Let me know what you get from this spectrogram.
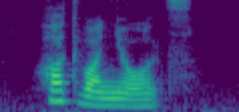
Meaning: sixty-eight
- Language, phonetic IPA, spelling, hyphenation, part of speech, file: Hungarian, [ˈhɒtvɒɲːolt͡s], hatvannyolc, hat‧van‧nyolc, numeral, Hu-hatvannyolc.ogg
